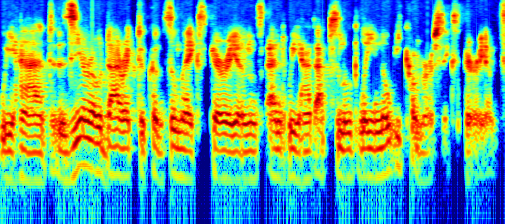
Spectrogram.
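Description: His voice has a fairly low pitch. The man's intonation stays fairly even. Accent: German. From Germany. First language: German. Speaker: business founder. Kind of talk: interview. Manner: hesitant, many fillers.

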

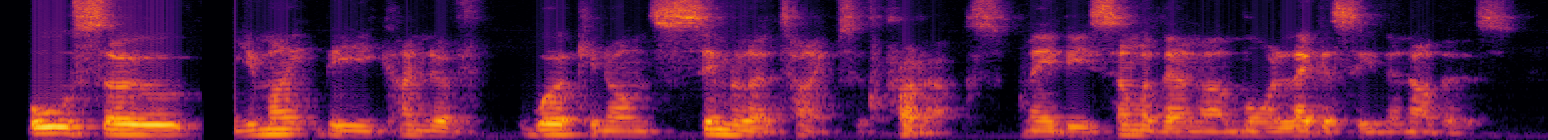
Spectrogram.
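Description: Speaking at a fairly slow pace, a man with an English accent has a fairly low pitch. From England. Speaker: engineering executive. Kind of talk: interview.

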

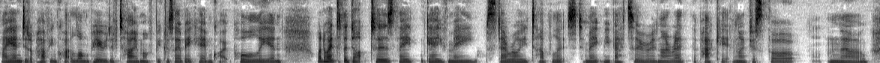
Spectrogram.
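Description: At a moderate pace, a woman with a fairly low pitch speaks in a monotone, flat manner. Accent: slight Lancashire. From Wigan, Lancashire. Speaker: bodybuilder and gym owner. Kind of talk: casual interview chat.

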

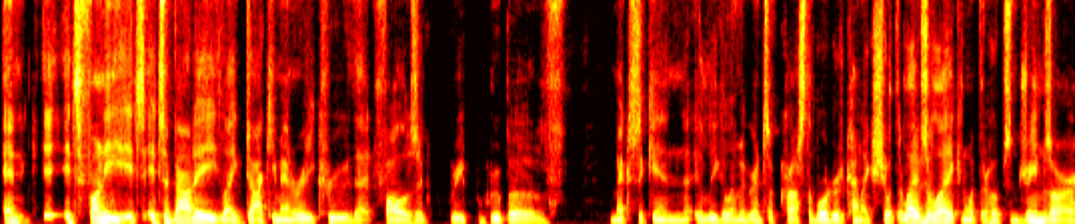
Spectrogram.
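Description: With an American accent and a normal speaking voice, a man talks at a fairly quick pace with fairly low pitch and fairly even intonation against a quiet background. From Texas. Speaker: film director. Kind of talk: casual interview.

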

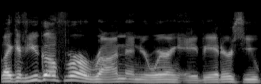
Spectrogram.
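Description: An American accent against a quiet background. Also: man. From US Midwest. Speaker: journalist and podcaster. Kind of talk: casual chat. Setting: video call. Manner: animated.

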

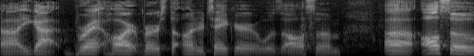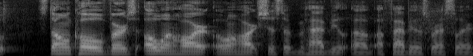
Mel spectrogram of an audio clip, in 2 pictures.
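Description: A man with an unremarkable speaking voice talks at a moderate pace, pitched fairly high with fairly even intonation. His loudness swings widely, on a very clean recording with a silent background. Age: 20s. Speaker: wrestling podcast co-host. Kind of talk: casual chat.

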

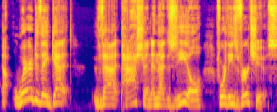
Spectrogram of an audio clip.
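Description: A man's high-pitched voice at a very slow pace, with lively intonation. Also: very even loudness. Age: 30s. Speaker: associate pastor. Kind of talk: interview. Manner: halting, repeats words.

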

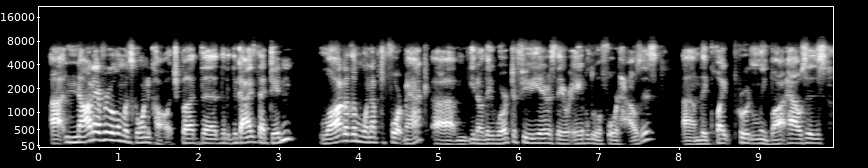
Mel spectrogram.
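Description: A man with a Canadian accent, an unremarkable speaking voice, medium pitch and lively intonation. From British Columbia interior (Kamloops). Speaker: political columnist. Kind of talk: interview conversation.

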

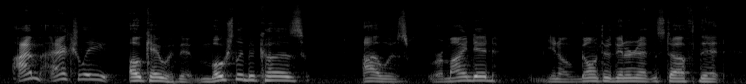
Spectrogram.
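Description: Using a plain, everyday voice, a man speaks at a moderate pace with a fairly high pitch. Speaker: podcast co-host. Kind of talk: casual chat.

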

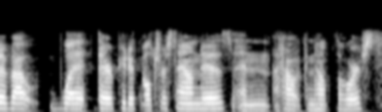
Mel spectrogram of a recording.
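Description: The clip has a normal speaking voice. It goes at a fairly quick pace. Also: woman. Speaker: webinar host, magazine editor. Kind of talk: live webinar interview.

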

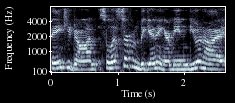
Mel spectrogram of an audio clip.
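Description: There is noticeable background noise. Through it, a woman talks with lively intonation. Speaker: integrative physician, podcast host. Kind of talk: educational interview. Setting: video broadcast.

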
